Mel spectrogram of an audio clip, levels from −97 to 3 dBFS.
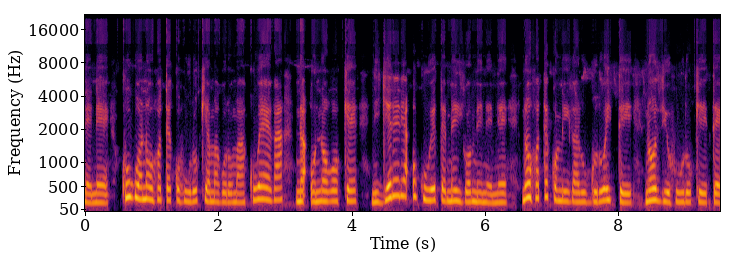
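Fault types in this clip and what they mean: Opus voice compression: The whole clip carries that plainly audible low-rate Opus character. The speech sounds coarse and a bit hoarse, with a faintly robotic edge from the roughly coded excitation, coded in 20 ms frames. It sounds like hybrid operation, a linear-prediction core for the lower band with a transform layer on top, still reaching to about 20.4 kHz, at a rate that fits something around 16 kbps.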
